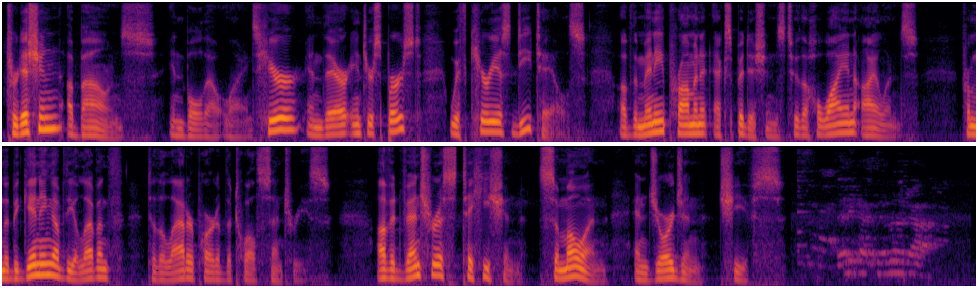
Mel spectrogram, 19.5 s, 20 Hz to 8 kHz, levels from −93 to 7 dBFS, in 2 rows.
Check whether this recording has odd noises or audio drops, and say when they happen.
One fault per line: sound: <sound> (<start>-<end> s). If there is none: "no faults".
sound: sniff (17.7-19.2 s)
